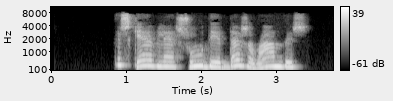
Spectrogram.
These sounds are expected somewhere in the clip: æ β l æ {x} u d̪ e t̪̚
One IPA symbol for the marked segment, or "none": ʃ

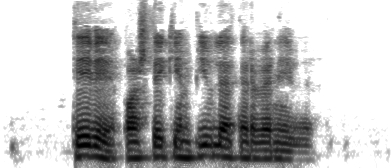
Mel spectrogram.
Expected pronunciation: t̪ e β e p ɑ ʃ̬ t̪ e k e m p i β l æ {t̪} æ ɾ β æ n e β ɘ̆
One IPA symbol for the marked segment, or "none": t̪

